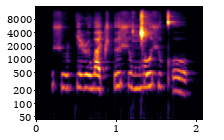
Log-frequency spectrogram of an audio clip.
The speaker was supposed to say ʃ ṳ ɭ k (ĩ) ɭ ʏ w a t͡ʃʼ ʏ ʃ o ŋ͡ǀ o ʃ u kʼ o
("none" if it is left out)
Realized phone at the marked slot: i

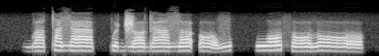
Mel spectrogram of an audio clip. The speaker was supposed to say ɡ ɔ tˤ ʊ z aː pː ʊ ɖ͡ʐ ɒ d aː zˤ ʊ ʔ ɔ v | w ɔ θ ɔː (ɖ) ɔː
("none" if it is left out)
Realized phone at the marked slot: ð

